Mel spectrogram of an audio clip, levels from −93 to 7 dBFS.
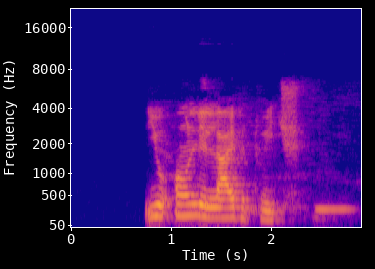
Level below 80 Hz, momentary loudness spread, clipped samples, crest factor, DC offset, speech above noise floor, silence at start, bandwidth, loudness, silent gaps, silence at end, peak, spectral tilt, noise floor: -64 dBFS; 19 LU; under 0.1%; 20 dB; under 0.1%; 64 dB; 0.75 s; 7 kHz; -23 LUFS; none; 0.1 s; -6 dBFS; -6 dB/octave; -87 dBFS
